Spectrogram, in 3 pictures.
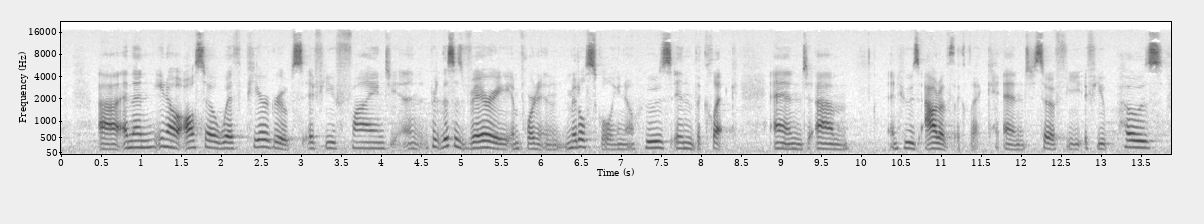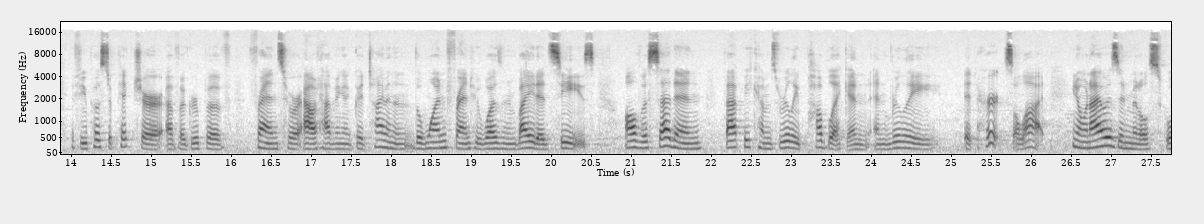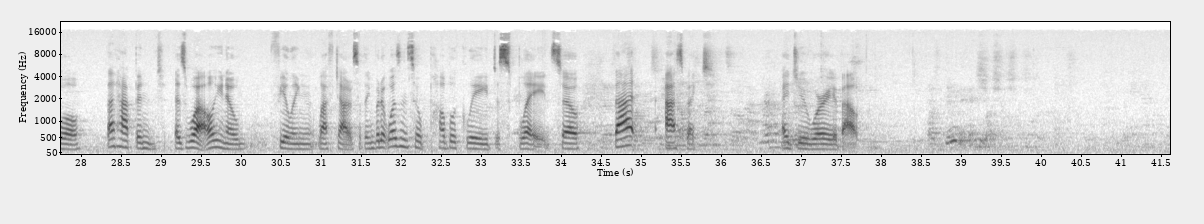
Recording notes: This interview was recorded live at the 7th annual 21st Century Learning Conference in Hong Kong.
